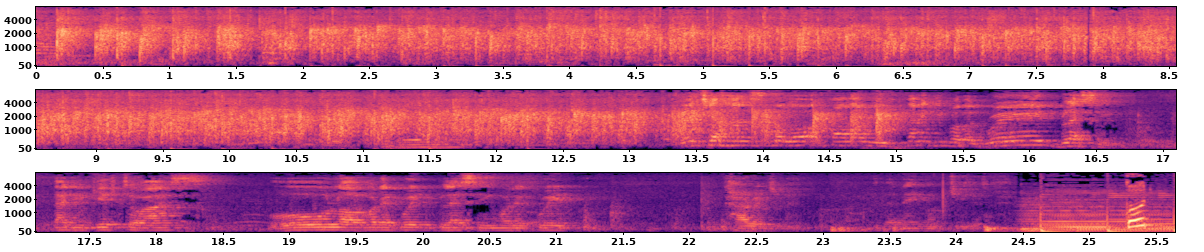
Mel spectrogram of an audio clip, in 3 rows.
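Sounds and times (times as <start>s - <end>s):
audience clapping: 0.0s - 15.4s
speech: 16.0s - 21.4s, 22.3s - 22.8s, 25.3s - 25.6s.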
